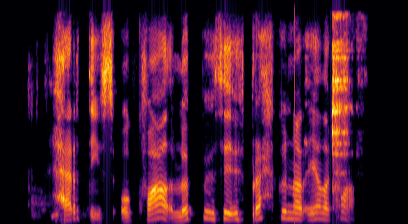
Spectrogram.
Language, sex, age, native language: Icelandic, male, 30-39, Icelandic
